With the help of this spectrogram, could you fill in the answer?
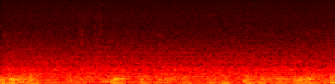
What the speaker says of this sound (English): Oh, great thunder.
